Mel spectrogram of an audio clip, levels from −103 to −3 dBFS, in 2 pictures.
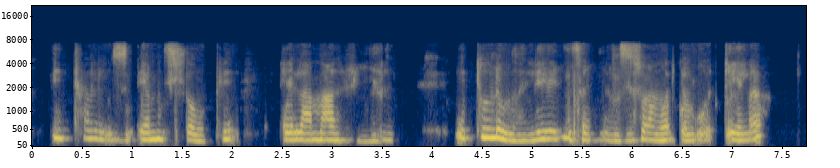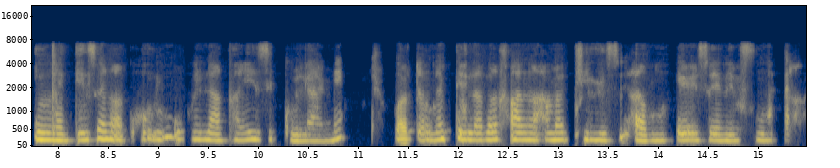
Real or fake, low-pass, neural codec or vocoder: fake; 7.2 kHz; codec, 24 kHz, 1.5 kbps, HILCodec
